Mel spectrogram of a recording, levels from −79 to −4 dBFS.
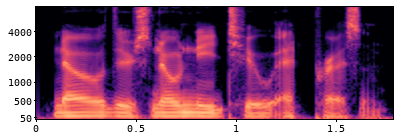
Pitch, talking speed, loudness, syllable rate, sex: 90 Hz, 235 wpm, -18 LUFS, 5.6 syllables/s, male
